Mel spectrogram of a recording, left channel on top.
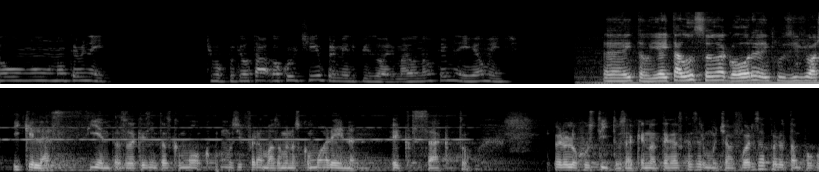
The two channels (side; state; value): both; different; correlation 0.01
